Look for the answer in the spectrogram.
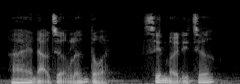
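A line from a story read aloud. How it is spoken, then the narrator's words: Smiling polite speech. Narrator (Vietnamese): khẽ mỉm cười, đưa tay nói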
